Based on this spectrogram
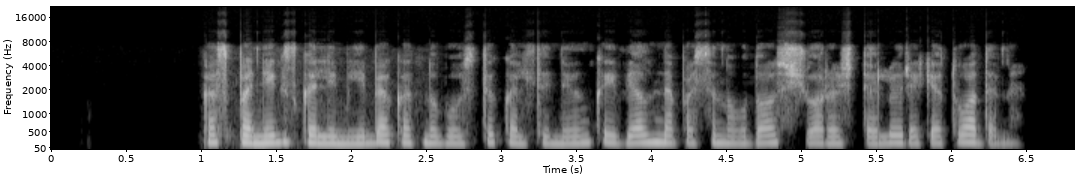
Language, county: Lithuanian, Vilnius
